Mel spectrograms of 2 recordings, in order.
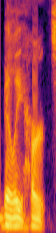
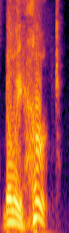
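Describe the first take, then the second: First: The surname ends with an s sound. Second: The surname ends without an s sound. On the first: The speaker calls it wrong. "not Billy Hurts" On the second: The speaker calls it right. "it's Billy Hurt"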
